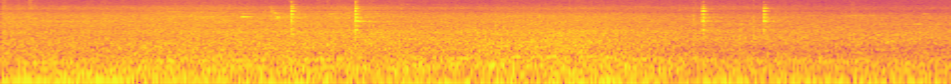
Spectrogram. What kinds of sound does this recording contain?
engine of unclear size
